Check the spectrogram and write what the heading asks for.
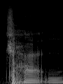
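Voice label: "chen", Mandarin Chinese pinyin voice, third tone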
